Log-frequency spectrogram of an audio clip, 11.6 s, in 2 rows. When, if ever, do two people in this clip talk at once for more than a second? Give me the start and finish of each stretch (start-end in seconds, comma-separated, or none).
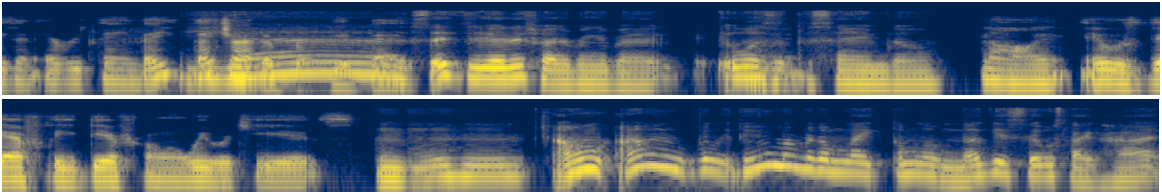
0.9-2.1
